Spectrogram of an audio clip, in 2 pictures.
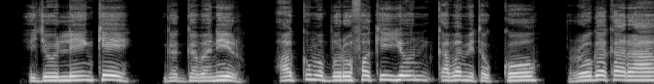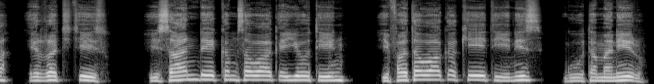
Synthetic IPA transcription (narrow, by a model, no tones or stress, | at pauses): ʔɪd͡ʒo̞ːlːe̞ːŋkeː | ɡɐɡːɐbɐniːɾʊ | ʔɐkːʊmɐbɔɾɔfɐkɪjːo̞ːŋkʼɐbɐmɛt̪ɔkːo̞ː | ɾɔɡɐkɐɾaː | ɪrːɐt͡ʃʼːt͡ʃʼiːsʊ̥ | ʔɪsaːnd̪e̞ːkːɐms̬ɐwaːkʼɐjːo̞ːt̪iːn | ɪfɐt̪ɐwaːkʼɐke̞ːt̪iːnɪs̬ | ɡuːt̪ɐmɐniːɾʊ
